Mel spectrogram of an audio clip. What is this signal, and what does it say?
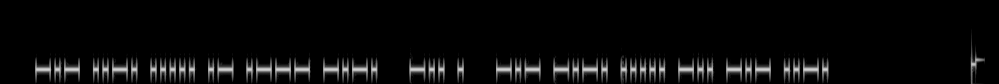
Morse code, heard as a keyed tone, about 25 wpm, 700 Hz. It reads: KF5AJC DE KC5DKF
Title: USA Callsign DE Callsign - 6 Characters - 25wpm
